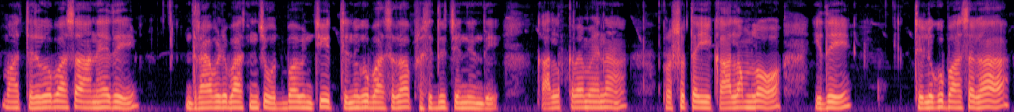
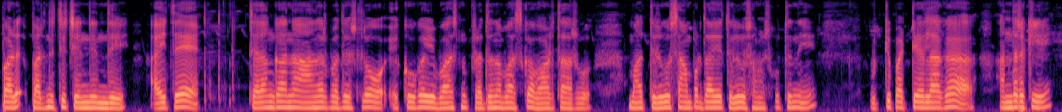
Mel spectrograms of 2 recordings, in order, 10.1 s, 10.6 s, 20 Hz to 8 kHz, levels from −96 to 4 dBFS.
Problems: constant background noise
